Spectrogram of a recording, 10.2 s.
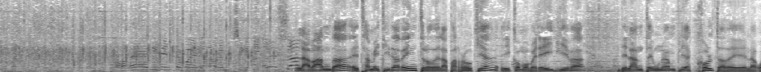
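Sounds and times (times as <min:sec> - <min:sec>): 
crowd applause at a religious procession: 0:00.0 - 0:04.4
speech: 0:01.6 - 0:10.1.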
